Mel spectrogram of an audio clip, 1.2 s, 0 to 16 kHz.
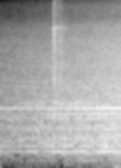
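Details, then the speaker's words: Antminer E9 Ethereum ASIC miner (rated 2400 MH/s, about 1900 W, 240 V supply), two boards at frequency 450 starting to mine: steady high whine with airy rush growing louder as cooling fans ramp up normally. "It's starting to ramp up now. I can hear the fans start going"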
